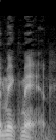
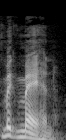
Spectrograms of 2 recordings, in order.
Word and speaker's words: McMahon: And uh but here we would say McMahon. What what did you would say here in in America we would say McMahon. So you'd pronounce my name wrong because it's McMahon.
